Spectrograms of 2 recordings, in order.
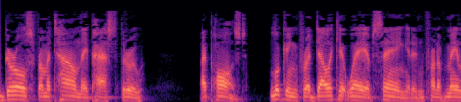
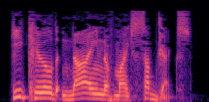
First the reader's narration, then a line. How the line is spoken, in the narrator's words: Alvaron pointed out sternly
